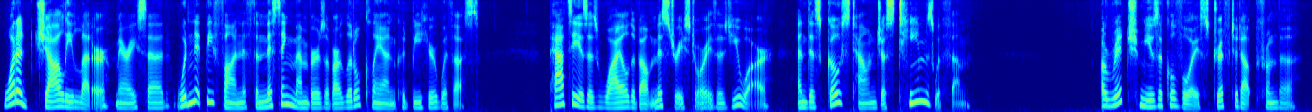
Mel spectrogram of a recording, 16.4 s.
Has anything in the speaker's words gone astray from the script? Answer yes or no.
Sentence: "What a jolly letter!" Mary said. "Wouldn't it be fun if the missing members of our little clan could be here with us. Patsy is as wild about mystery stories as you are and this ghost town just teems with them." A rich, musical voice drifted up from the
no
